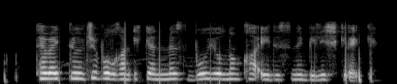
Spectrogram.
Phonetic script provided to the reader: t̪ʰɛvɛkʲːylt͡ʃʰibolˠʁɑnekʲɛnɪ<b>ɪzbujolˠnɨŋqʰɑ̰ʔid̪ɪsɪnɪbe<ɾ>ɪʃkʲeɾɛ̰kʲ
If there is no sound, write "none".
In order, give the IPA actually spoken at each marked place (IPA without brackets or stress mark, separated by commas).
m, l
